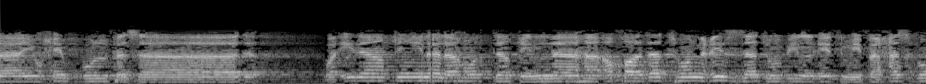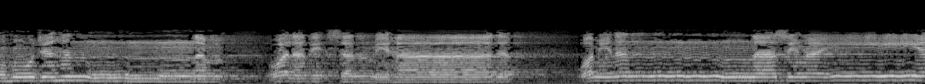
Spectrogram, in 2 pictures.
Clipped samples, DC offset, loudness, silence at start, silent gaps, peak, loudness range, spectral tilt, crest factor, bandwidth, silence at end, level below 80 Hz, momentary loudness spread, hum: under 0.1%; 0.1%; -19 LUFS; 0 s; none; -4 dBFS; 2 LU; -1 dB/octave; 16 dB; 5.4 kHz; 0 s; -58 dBFS; 7 LU; none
